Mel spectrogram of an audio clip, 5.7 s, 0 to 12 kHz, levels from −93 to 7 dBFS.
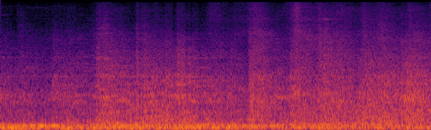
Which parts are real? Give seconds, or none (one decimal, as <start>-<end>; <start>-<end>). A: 0.0-1.0; 4.0-5.7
